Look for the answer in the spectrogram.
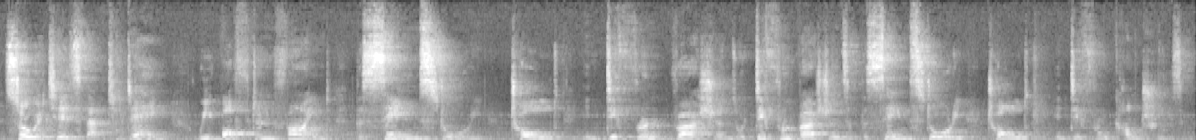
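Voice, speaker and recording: A woman telling a folk tale to children in an unhurried, expressive way, speaking directly to her listeners. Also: mid-range voice, far from the mic, slight background noise. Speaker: storyteller. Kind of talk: storytelling for children. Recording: roomy echo, voice from off the mic, faint background.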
